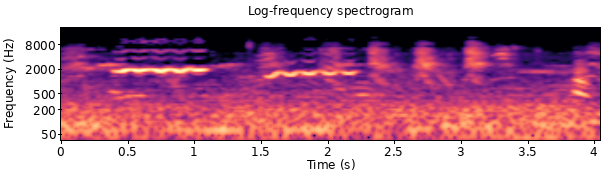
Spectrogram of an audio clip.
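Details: Talking parrot giving warbling, wavering whistled tones that rise and fall rapidly for about half a second, then a lower wavering whistle, followed by softer chattering, speech-like syllables and a short descending note.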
